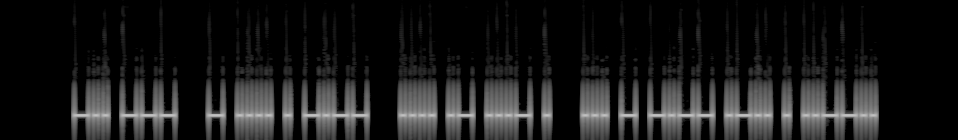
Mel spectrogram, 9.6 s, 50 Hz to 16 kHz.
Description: Morse code, heard as a keyed tone, about 25 wpm, 700 Hz. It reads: DO THEY HAVE STYLE?
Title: Sentences from Top 800 Words 25wpm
